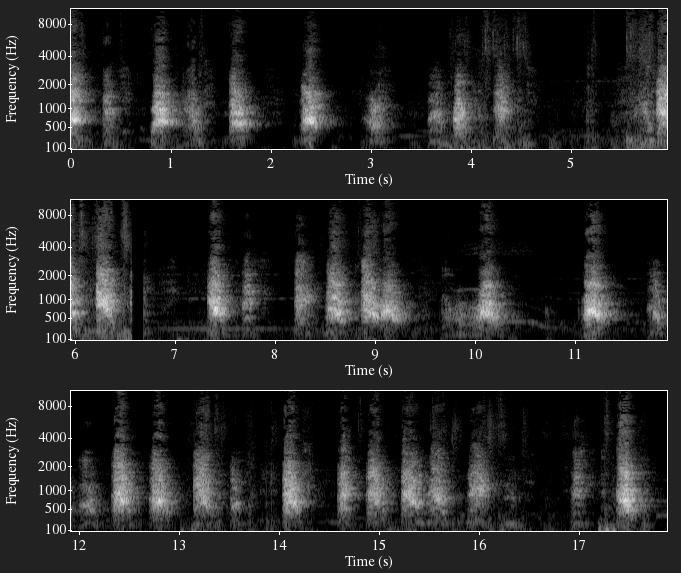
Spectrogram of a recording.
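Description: Staffordshire bull terriers barking while play-fighting: short, sharp barks coming in quick runs of two to four, with brief pauses between.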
